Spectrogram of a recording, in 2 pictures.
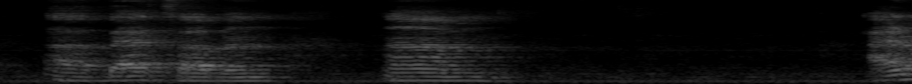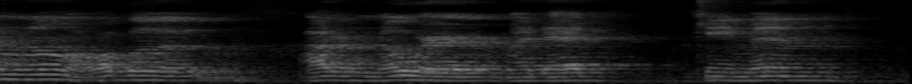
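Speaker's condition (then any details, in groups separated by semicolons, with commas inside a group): Cerebral palsy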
